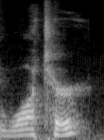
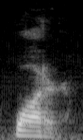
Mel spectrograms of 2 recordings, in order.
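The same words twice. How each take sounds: First: The middle consonant is a clear T. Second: The middle consonant sounds like a quick D. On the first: This is how some other parts of the world say it. "it might be a clearer T" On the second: This is how most of North America says it. "but not in most of North America"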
